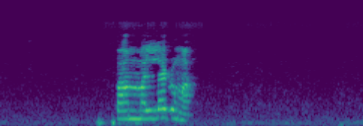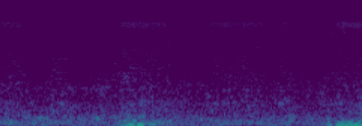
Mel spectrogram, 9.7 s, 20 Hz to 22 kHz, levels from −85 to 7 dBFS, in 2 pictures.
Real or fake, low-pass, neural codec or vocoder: fake; 10.8 kHz; vocoder, 44.1 kHz, 128 mel bands every 256 samples, BigVGAN v2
